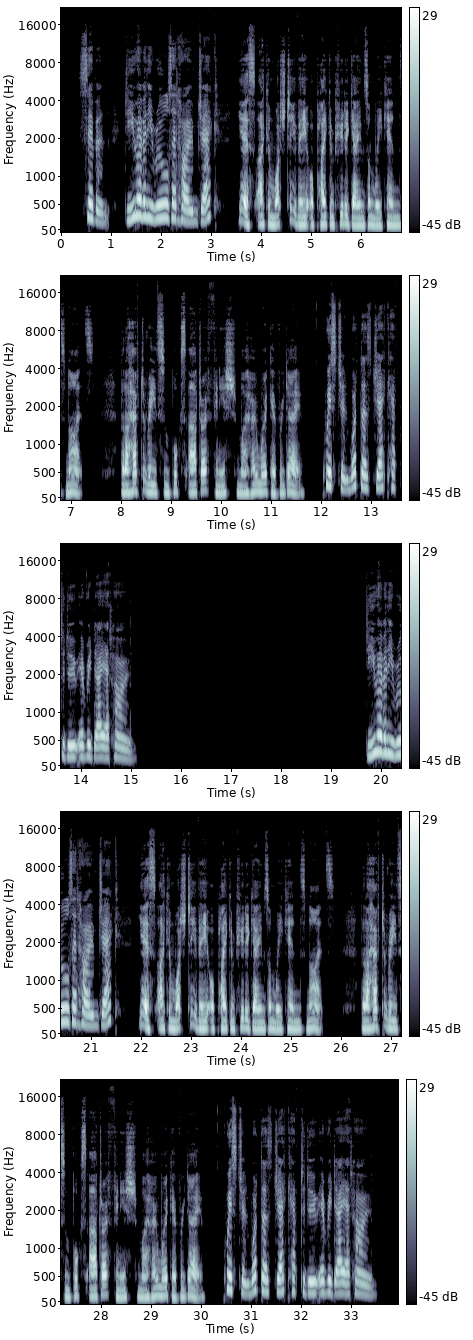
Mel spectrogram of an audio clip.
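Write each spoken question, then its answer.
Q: what does Jack have to do every day at home?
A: Read some books after he finishes his homework.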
